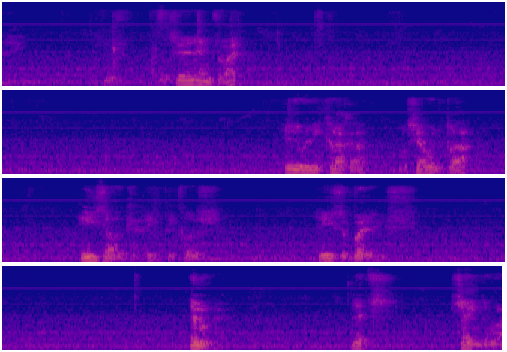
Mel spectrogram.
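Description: A man speaks in short bursts close by.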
